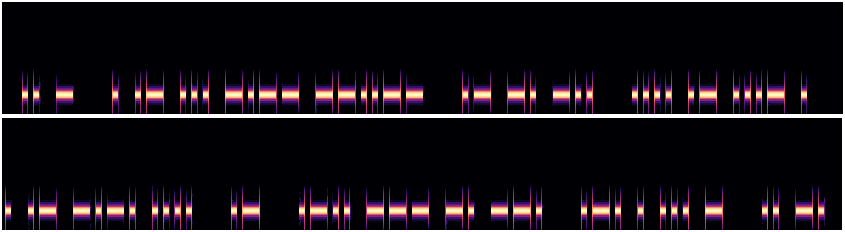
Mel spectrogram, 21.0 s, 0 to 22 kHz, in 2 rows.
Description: Morse code, heard as a keyed tone, about 17 wpm, 700 Hz. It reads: IT EASY, AND HAVE EACH A LONG REST IN
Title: Sentences from Top 700 Words 17wpm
